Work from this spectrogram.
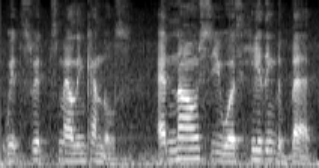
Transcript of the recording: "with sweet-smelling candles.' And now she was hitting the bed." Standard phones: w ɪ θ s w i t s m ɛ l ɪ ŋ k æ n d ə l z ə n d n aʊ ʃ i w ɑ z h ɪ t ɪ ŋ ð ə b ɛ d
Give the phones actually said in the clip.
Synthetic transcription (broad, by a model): w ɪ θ s w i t s m ɛ l ɪ ŋ k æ n d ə l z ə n n aʊ ʃ i w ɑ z h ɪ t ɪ ŋ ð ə b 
